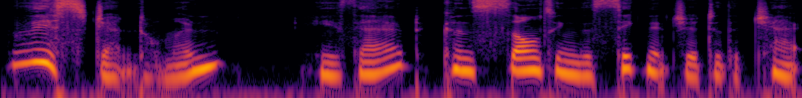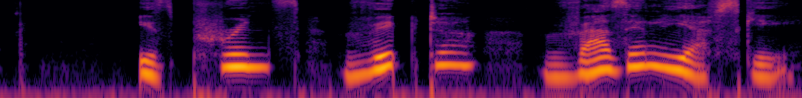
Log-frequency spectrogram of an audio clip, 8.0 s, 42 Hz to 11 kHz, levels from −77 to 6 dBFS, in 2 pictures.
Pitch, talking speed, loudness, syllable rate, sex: 195 Hz, 105 wpm, -21 LUFS, 4.4 syllables/s, female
